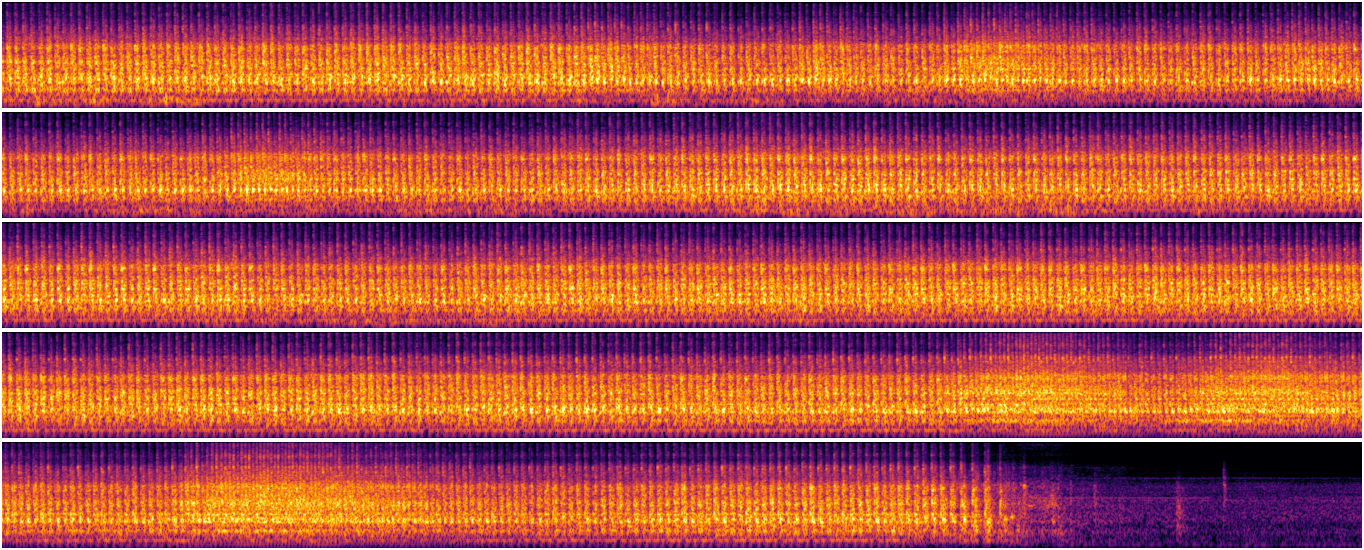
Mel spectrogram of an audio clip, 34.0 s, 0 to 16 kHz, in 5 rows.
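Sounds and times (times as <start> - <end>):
diesel engine running: 0.0 - 34.0.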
